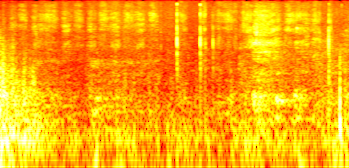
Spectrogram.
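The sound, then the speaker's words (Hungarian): Scratchy writing strokes as someone writes out vehicle speed during a technical explanation of engine and vehicle speed, faint and intermittent with short irregular bursts of scraping. “hát csak jármű sebességet írok”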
